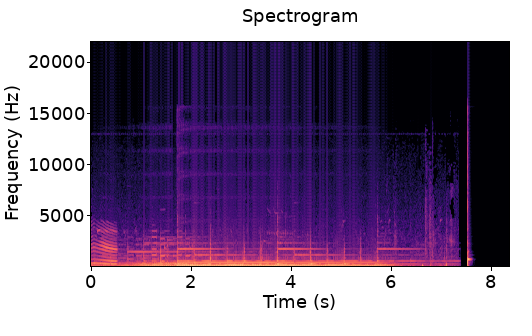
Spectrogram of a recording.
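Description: Background music: gliding, wavering tones at first, then sustained steady chords that fade out, ending with two short clicks near the end.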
